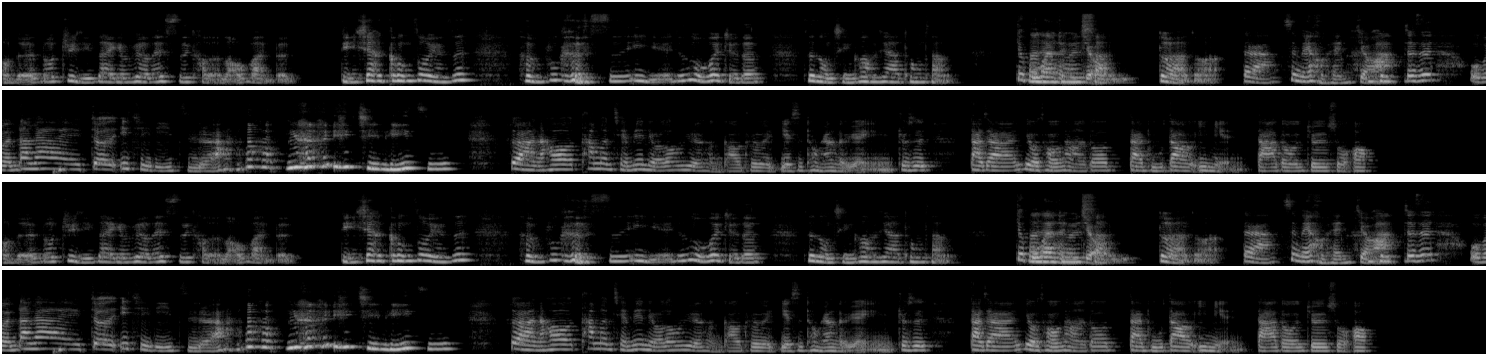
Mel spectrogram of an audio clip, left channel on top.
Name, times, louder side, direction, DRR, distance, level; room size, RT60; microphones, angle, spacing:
voice 1, 0.0-2.9 3.4-9.5 10.3-11.2 11.6-12.2 13.7-13.9 15.1-15.2 17.7-19.7, left 2 dB, 15° left, 0.7 m, -29 dB
voice 2, 10.1-11.1 12.4-17.6 19.9-24.3 24.5-28.5, right 1 dB, 10° right, 0.9 m, -32 dB
7.8 x 2.9 x 5.0 m
head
